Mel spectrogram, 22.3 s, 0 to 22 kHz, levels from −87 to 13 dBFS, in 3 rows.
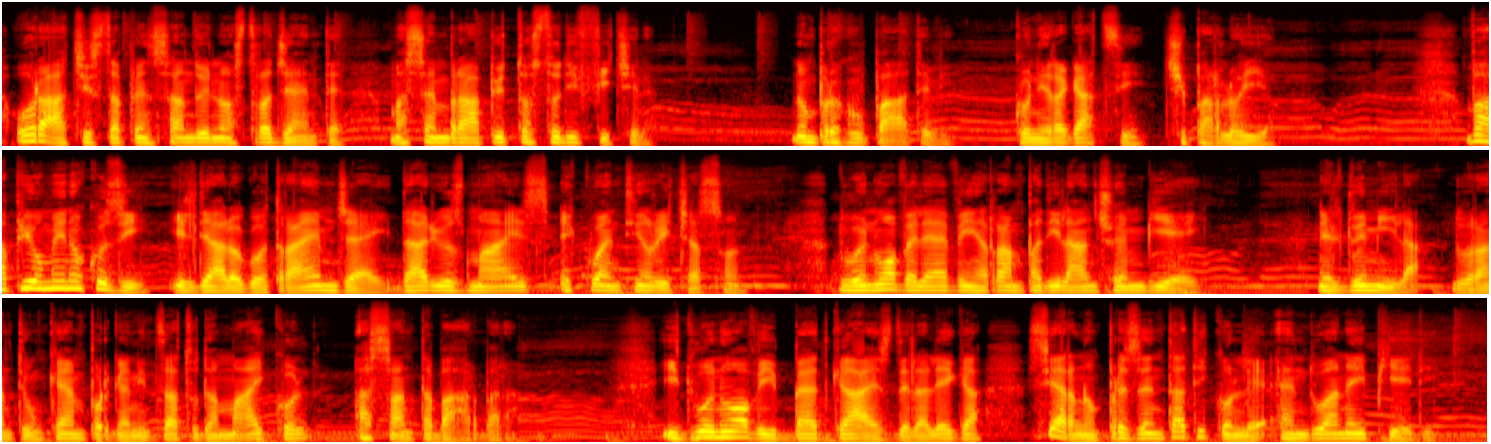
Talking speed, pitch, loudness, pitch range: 185 wpm, 120 Hz, -19 LUFS, 110-135 Hz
